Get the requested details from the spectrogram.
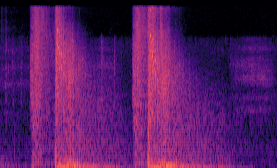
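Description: A magic blast bursts with a loud whoosh and slowly fades.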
